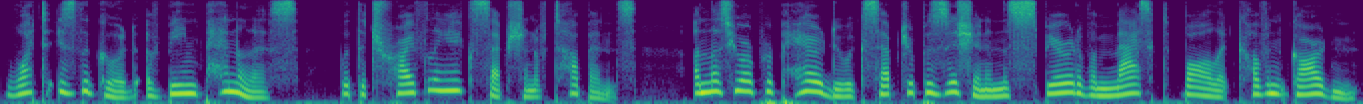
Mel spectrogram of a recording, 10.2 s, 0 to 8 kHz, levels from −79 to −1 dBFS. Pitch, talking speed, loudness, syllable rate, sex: 190 Hz, 170 wpm, -20 LUFS, 5.3 syllables/s, female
